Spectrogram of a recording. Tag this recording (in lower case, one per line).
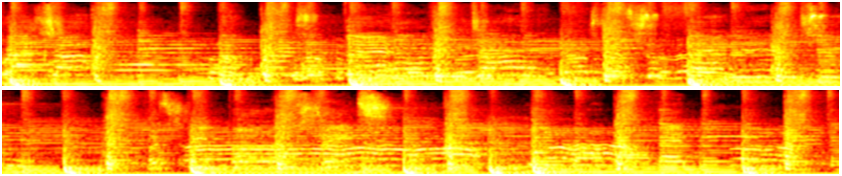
music
speech
ska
